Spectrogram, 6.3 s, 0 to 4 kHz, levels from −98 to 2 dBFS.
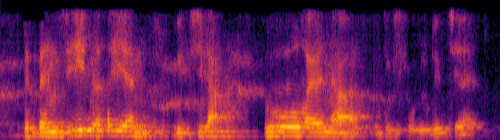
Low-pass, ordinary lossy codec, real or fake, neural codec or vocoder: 3.6 kHz; MP3, 32 kbps; fake; codec, 24 kHz, 3 kbps, HILCodec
